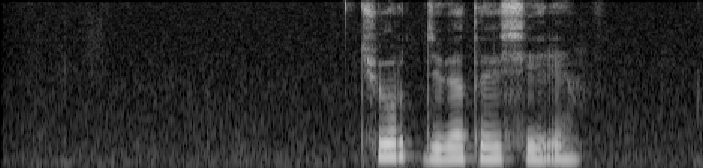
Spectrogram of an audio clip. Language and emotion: Russian, neutral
